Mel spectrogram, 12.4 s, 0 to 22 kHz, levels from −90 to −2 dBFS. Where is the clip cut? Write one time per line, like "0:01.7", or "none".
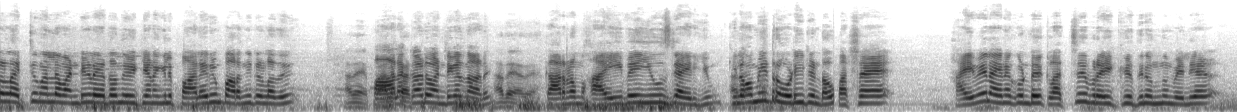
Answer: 0:08.4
